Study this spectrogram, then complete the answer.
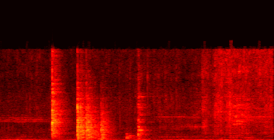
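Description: Curry leaves drop into okra frying in a pan, giving a few sharp clinks and scrapes from a utensil and then a rising sizzle close by, with no voices.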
